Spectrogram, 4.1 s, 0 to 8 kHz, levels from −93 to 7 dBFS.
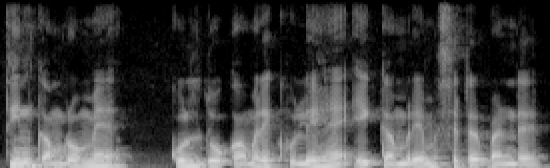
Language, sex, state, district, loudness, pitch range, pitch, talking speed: Hindi, male, Jharkhand, Deoghar, -15 LUFS, 120-135 Hz, 130 Hz, 205 wpm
